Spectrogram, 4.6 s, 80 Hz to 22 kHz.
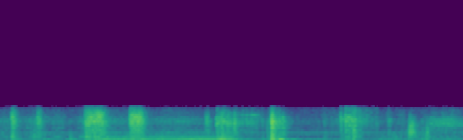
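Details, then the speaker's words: HP Officejet G85 after repair (motor disc and sensors cleaned) for a grinding noise at startup and shutdown, running a black copy: whirring scanner head and carriage, brief motor hum, light clicks, no grinding. "The scanner head's moving around, not making any noise. And it's starting to copy."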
